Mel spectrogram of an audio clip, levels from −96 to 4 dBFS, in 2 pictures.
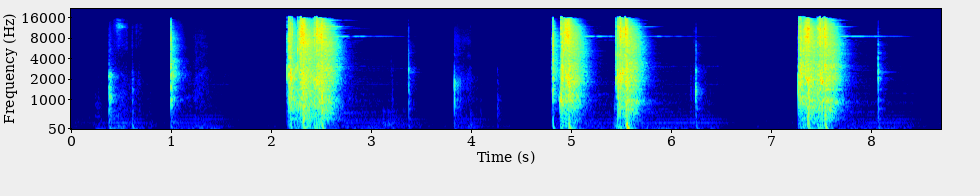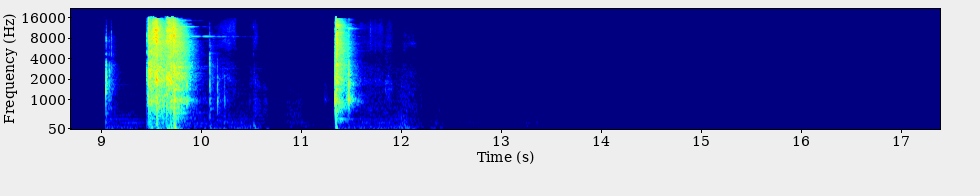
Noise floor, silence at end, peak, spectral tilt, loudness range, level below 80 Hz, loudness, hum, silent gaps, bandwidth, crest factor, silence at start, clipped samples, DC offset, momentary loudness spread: under -90 dBFS; 5.9 s; -4 dBFS; 2.5 dB/octave; 12 LU; -62 dBFS; -19 LUFS; none; 1.82-1.86 s, 1.98-2.02 s, 4.55-4.78 s, 6.76-6.80 s, 7.02-7.08 s, 7.22-7.26 s, 8.77-8.81 s, 8.92-8.97 s; 16 kHz; 24 dB; 1 s; under 0.1%; under 0.1%; 18 LU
